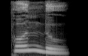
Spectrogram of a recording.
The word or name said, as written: ಪೊಂದು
